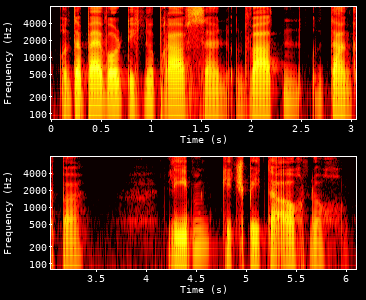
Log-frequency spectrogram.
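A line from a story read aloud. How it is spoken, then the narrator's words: Sad. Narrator (German): traurig sagen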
